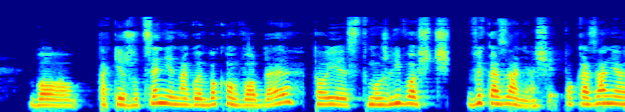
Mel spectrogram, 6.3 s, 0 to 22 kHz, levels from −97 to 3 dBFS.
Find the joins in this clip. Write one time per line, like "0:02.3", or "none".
0:03.0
